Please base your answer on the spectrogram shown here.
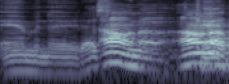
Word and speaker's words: Amine: Like you got what, Kamala, Amine? Why she do that? Why he do that? Amine. It's supposed to be like anime, but Amine.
